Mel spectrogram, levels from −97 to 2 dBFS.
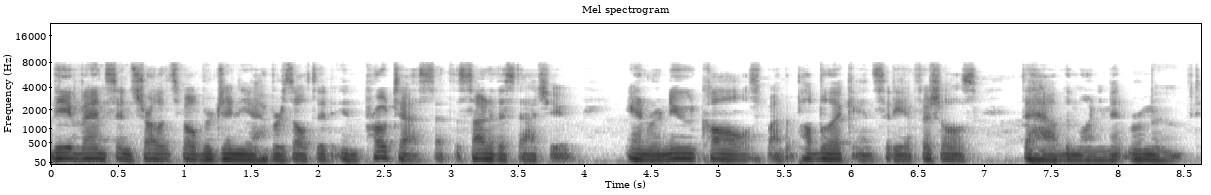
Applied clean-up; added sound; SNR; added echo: classical method WPE with log-MMSE.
